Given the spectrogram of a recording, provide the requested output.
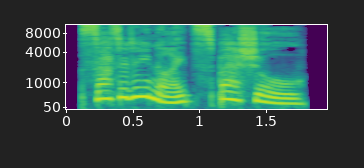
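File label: "saturday night special", British English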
